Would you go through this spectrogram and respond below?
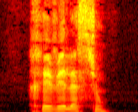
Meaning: revelation
- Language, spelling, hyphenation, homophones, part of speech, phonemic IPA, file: French, révélation, ré‧vé‧la‧tion, révélations, noun, /ʁe.ve.la.sjɔ̃/, LL-Q150 (fra)-révélation.wav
